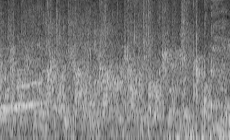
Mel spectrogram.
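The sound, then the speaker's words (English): An audience applauds together, a dense, steady wash of many hands clapping at once, loud and continuous for the full few seconds with a faint murmur of voices mixed in. “How about we give a round of applause?”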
